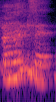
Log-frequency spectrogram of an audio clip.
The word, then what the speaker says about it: Leavitt: Leavitt, yeah. – Are you sure it's Leavitt? How do you spell it? – It's L-E-A-V-I-T-T.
